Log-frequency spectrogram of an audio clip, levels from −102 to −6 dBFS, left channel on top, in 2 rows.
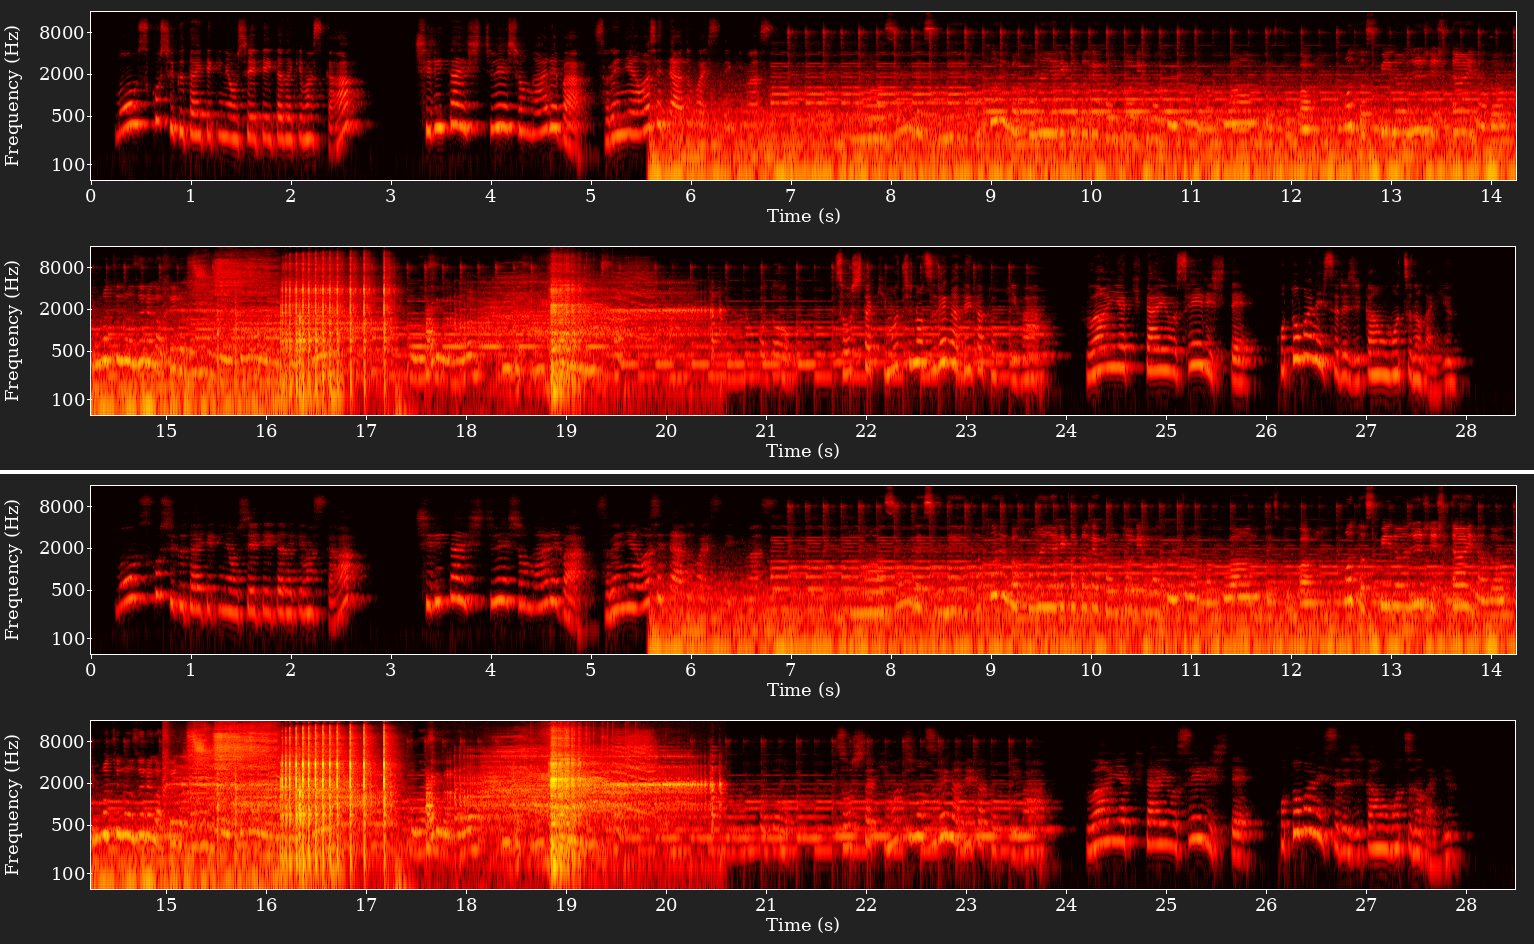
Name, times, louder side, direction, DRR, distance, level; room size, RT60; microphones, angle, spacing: voice 1, 0.2-2.6 3.3-6.7 20.0-21.3 21.7-23.8 24.2-25.8 26.3-27.9, left 3 dB, 55° left, 5 dB, 3.7 m, -56 dB
sound 1, 5.6-16.8, left 2 dB, 30° left, 0.9 m, -51 dB
sound 2, 6.8-23.8, left 1 dB, 10° left, 4.2 m, -56 dB
voice 2, 7.6-16.8 17.4-19.6, right 1 dB, 20° right, 3 dB, 4.2 m, -51 dB
sound 3, 15.0-20.6, right 11 dB, 60° right, 0.7 m, -36 dB
17.0 x 9.4 x 6.8 m, 0.41 s
head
